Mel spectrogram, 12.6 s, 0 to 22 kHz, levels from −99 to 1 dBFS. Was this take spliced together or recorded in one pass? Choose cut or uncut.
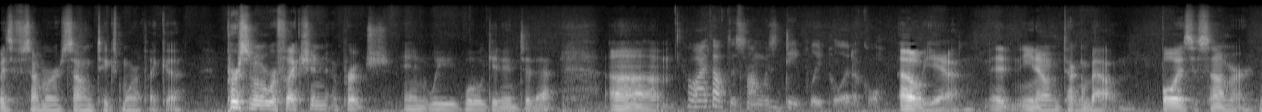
uncut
